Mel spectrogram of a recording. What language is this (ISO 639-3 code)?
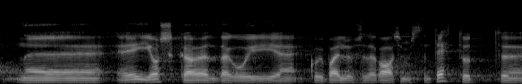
est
